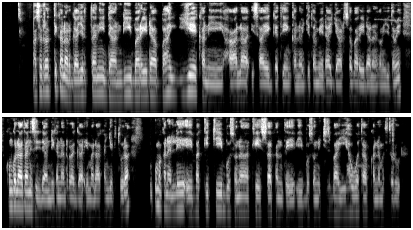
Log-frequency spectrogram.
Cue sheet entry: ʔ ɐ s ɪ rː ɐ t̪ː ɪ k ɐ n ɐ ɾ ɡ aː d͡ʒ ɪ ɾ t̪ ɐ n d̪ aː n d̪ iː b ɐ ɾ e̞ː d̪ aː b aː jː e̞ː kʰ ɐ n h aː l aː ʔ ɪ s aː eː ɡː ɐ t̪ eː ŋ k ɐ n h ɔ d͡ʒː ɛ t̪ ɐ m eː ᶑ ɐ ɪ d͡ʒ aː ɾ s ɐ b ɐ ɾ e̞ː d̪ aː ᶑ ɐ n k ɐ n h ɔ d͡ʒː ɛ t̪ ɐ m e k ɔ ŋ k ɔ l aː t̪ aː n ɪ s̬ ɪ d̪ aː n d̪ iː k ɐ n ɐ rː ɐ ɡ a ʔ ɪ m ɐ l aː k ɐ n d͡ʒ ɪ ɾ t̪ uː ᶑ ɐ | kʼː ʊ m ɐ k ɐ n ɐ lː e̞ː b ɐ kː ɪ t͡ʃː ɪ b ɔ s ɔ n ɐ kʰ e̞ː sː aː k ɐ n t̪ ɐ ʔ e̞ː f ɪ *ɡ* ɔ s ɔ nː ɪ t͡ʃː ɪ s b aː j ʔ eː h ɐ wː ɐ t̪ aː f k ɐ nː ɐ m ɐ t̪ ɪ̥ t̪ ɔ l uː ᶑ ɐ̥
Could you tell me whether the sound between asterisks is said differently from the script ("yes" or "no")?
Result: yes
